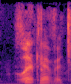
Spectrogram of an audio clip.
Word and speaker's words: Sienkiewicz: Bill Sienkiewicz. – Sienkiewicz. – To say his name correctly. – Sienkiewicz.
